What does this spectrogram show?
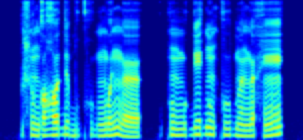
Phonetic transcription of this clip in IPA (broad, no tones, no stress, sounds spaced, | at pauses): sʷ ẽ ɡ ɔ ʁʷ ɘ ɠ ɘ b u kʷʰ œ ɡ ŋʷ e ŋ œ | k ũ m u ɠ e ɠ ũ k u b œ̃ ŋ œ h ẽ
